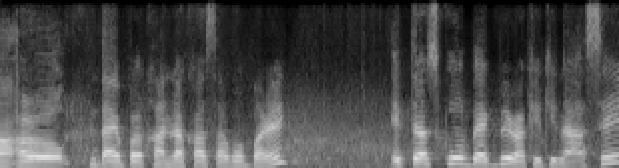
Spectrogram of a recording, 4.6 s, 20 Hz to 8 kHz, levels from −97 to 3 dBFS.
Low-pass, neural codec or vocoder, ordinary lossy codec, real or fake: none; codec, 16 kHz, 1 kbps, X-Codec, HuBERT features, trained on balanced general audio; none; fake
